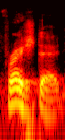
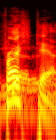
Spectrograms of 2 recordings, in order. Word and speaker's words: Freishtat: Freishtat. Freishtat.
